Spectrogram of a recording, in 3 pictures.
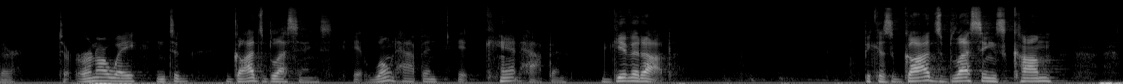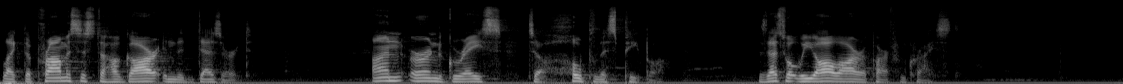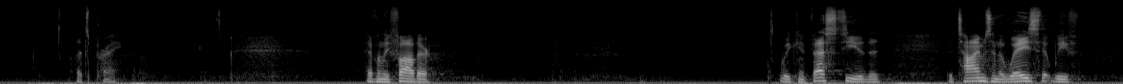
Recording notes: Audio from our service on September 11, 2022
